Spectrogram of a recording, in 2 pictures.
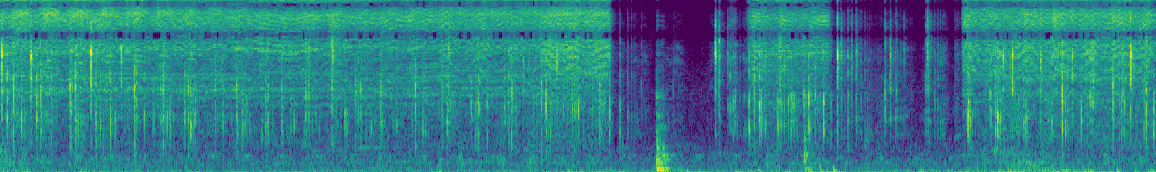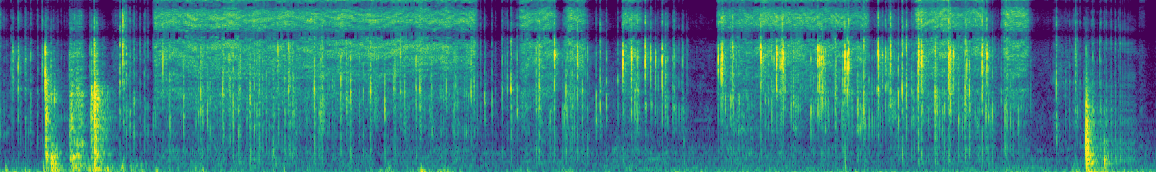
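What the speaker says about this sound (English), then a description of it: "We're going to spray it again." Old lamps get sprayed with chrome paint, heard as repeated bursts of hissing aerosol spray close by, broken by short silent pauses between passes.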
